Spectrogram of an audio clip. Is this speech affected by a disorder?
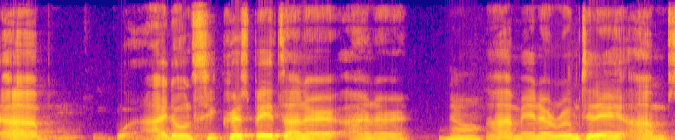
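Yes: cerebral palsy.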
